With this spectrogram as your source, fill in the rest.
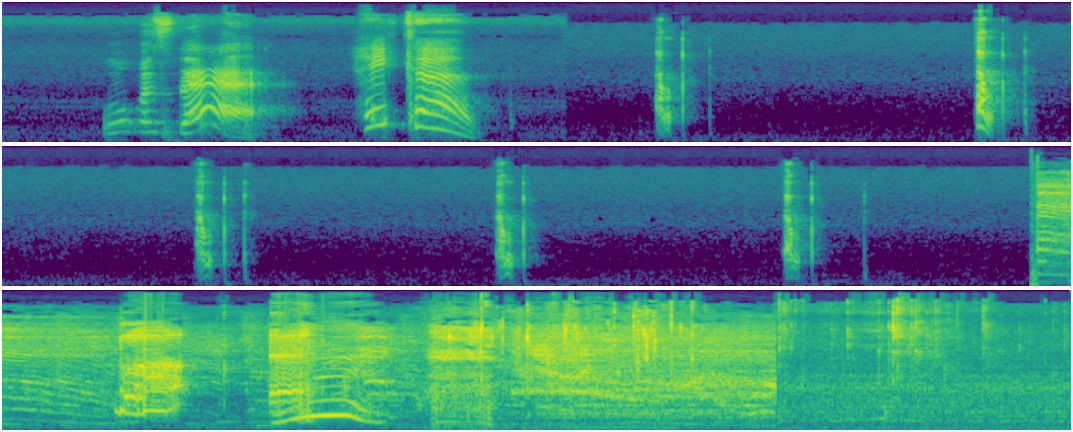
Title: Baby hiccups are so cute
